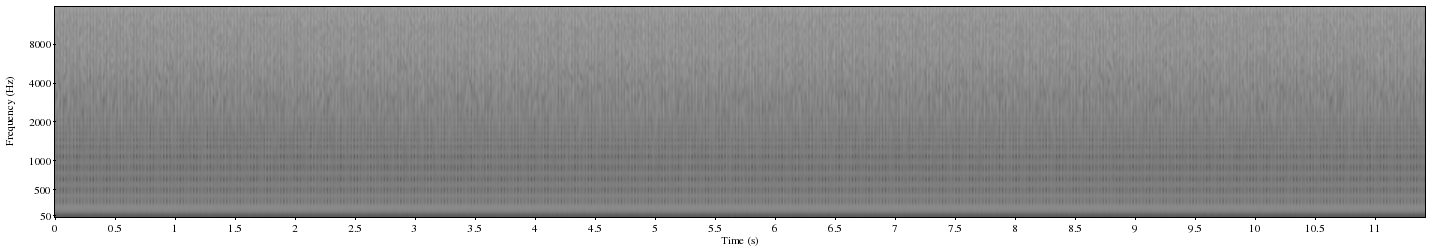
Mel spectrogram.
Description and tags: Doepfer A-110-1 VCO Saw - G3
Sample of the Doepfer A-110-1 sawtooth output.
Captured using a RME Babyface and Cubase.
